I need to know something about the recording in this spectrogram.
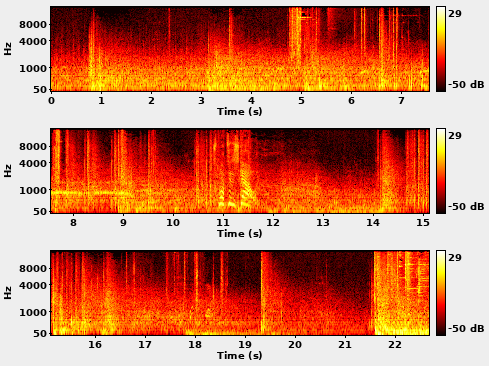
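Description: A rifle fires sharp, loud shots now and then.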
